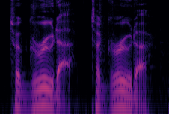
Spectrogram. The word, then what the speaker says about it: Togruta: Togruta, right? T-R-O-G or T-O-G-R-U-T-A or something like that. – Yeah, sounds, you're saying it right to me.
